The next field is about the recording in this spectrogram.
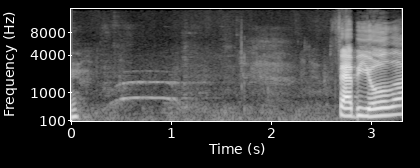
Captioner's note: audience cheering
